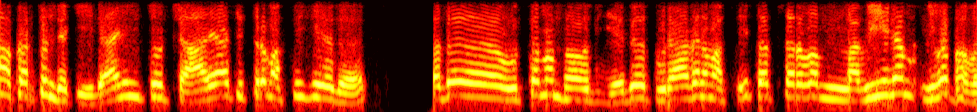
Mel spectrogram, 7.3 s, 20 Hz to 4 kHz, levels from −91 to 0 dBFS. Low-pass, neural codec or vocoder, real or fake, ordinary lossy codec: 3.6 kHz; codec, 44.1 kHz, 7.8 kbps, Pupu-Codec; fake; Opus, 24 kbps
